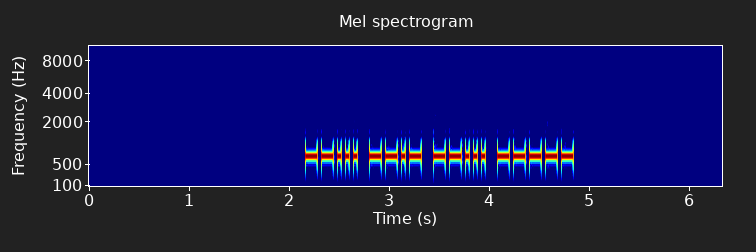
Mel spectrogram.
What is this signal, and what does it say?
Morse code, heard as a keyed tone, about 30 wpm, 700 Hz. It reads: 7Q70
